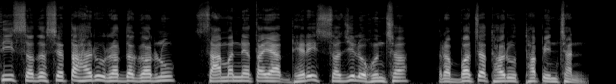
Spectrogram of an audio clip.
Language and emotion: Nepali, neutral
